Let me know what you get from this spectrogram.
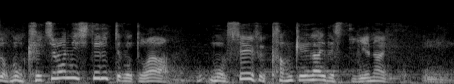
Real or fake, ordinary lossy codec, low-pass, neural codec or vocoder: fake; Opus, 32 kbps; 7.2 kHz; codec, 44.1 kHz, 3.4 kbps, Pupu-Codec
